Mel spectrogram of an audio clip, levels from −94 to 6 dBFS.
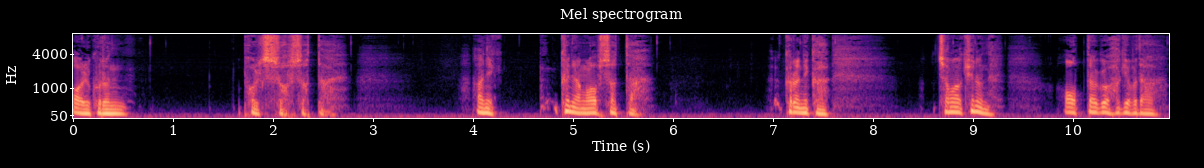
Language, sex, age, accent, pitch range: Korean, male, 40-59, native, 80-125 Hz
